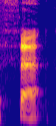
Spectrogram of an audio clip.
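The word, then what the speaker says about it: ثاء: I'll write down how Tha would look, but if I do it now quickly, just up in this corner, T-H-A-E, Tha. Instead of a the sound, T-H, the sound, it's not rubbing out properly.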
